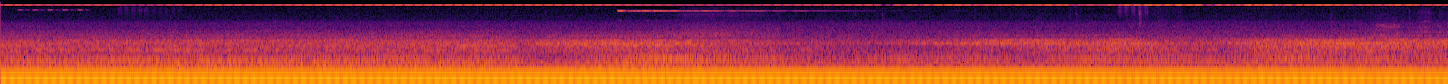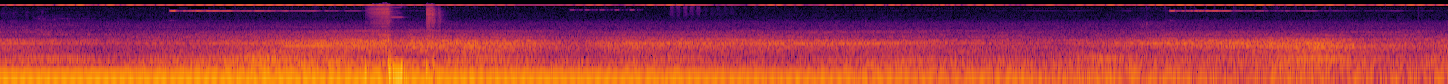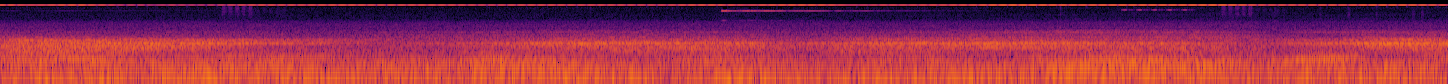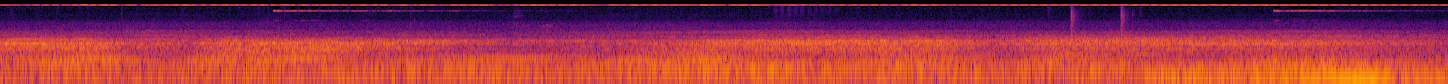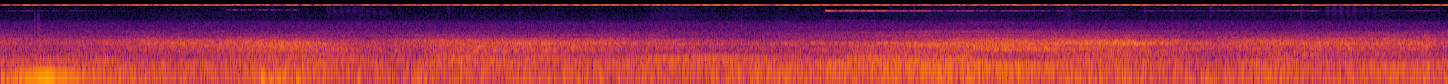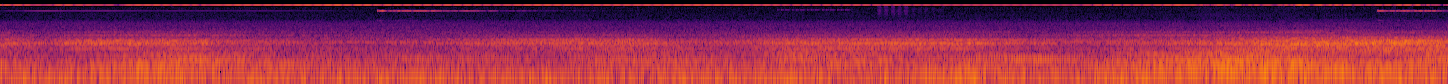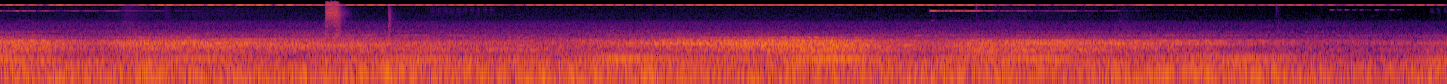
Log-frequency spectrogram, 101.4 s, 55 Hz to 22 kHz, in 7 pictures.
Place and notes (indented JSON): {
  "title": "lippstadt, light promenade, installation the mediator",
  "date": "2009-10-17 14:13:00",
  "description": "the installation is part of the project light promenade lippstadt curated by dirk raulf\nfurther informations can be found at:\nsound installations in public spaces",
  "latitude": "51.68",
  "longitude": "8.34",
  "altitude": "79",
  "timezone": "Europe/Berlin"
}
